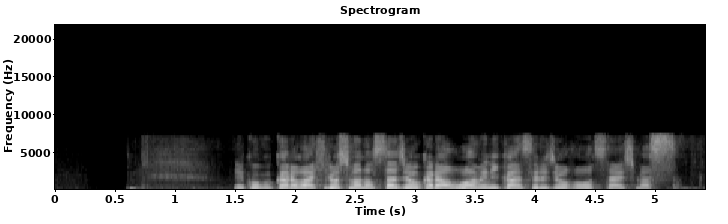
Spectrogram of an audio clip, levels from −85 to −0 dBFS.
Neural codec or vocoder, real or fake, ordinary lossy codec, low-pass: codec, 44.1 kHz, 7.8 kbps, Pupu-Codec; fake; none; 7.2 kHz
